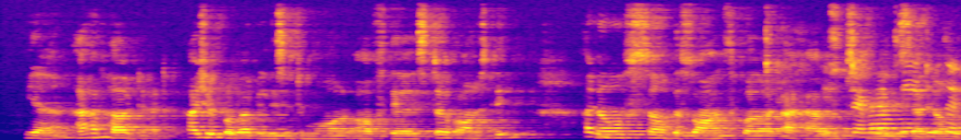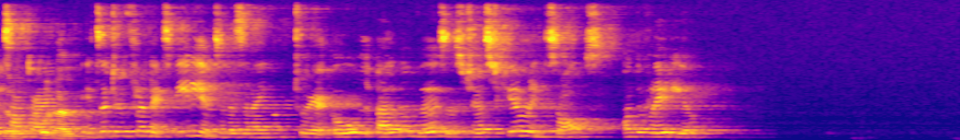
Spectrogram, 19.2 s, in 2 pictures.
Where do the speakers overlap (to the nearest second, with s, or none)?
8 s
